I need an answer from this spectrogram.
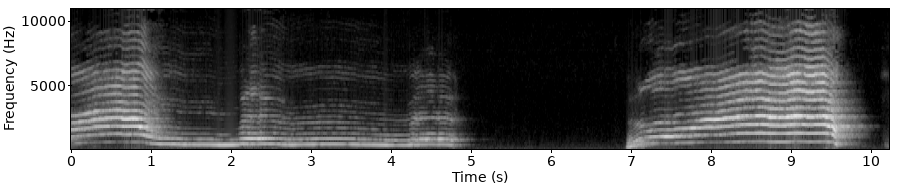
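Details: Indoor house cat caterwauling in hostility at a neighbour cat sitting on the window ledge outside: two long, loud, harmonic wails, the first sliding down then held for about four seconds, the second rising and swelling after a short silence.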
